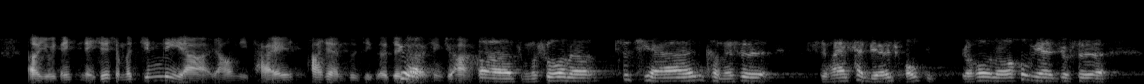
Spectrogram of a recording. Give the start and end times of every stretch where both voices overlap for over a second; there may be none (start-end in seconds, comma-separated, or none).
none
